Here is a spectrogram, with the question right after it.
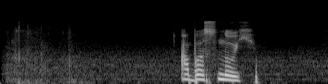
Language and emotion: Russian, neutral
